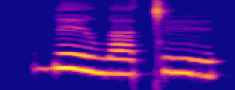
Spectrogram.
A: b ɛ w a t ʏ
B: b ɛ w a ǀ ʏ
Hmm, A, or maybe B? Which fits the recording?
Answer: B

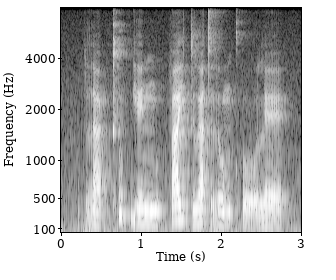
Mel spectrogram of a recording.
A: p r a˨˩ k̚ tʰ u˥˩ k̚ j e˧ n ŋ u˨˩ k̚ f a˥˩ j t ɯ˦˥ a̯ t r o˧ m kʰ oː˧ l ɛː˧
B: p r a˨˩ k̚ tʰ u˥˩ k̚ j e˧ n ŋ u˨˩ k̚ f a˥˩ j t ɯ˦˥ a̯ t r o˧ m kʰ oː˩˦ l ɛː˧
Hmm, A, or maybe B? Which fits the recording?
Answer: B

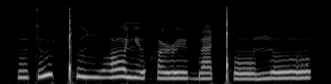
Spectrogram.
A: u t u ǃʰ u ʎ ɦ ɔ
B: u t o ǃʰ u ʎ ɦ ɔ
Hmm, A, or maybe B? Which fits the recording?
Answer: A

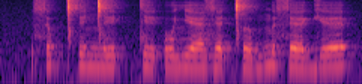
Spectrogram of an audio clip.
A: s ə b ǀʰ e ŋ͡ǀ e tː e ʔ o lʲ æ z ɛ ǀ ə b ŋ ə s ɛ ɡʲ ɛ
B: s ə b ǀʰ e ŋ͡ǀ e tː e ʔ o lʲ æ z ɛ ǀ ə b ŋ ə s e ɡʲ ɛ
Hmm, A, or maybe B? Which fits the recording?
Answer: A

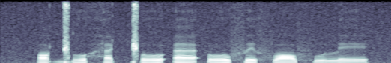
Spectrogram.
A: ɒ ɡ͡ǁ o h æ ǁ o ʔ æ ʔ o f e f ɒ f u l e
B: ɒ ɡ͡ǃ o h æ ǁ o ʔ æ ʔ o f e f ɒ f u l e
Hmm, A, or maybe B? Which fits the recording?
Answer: A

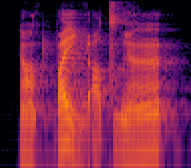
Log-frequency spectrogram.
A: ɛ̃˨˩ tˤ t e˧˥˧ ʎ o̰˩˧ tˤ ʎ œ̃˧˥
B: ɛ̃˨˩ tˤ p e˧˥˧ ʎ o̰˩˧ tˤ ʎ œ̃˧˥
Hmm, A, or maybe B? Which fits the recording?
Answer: B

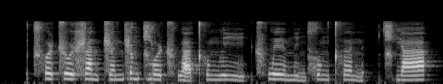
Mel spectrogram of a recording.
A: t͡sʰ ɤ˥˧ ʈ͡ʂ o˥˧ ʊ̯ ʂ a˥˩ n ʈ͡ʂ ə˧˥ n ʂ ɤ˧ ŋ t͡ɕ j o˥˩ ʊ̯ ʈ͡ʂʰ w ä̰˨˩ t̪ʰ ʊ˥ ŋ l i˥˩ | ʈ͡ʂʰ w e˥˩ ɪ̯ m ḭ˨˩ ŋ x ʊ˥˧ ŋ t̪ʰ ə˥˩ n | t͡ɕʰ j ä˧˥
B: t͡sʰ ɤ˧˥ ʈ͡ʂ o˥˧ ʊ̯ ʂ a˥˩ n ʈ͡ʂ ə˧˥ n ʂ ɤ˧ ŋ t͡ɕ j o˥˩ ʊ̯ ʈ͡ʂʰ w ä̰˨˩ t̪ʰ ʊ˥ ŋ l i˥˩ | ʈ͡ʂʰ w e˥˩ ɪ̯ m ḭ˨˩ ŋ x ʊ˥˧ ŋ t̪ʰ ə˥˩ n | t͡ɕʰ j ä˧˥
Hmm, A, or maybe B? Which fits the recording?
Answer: A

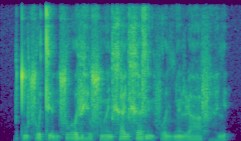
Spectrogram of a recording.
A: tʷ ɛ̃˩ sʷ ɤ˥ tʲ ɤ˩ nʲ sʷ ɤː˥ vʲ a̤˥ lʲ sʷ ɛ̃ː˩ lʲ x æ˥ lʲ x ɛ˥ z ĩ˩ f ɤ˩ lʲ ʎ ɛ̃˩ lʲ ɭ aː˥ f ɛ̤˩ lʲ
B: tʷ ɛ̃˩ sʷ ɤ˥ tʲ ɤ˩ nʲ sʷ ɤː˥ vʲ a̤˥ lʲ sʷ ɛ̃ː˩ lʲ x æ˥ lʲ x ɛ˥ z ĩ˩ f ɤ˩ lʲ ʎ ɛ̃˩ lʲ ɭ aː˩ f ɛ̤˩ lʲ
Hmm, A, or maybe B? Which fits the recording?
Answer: B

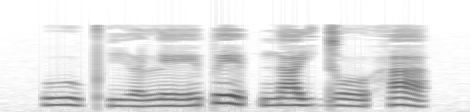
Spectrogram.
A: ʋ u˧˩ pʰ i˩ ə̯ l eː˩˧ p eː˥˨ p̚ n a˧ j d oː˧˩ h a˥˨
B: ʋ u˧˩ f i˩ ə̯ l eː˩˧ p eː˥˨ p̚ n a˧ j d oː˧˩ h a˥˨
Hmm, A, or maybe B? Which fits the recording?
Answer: A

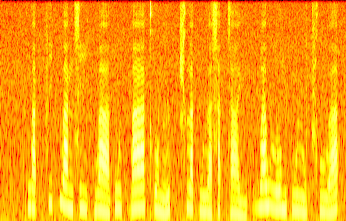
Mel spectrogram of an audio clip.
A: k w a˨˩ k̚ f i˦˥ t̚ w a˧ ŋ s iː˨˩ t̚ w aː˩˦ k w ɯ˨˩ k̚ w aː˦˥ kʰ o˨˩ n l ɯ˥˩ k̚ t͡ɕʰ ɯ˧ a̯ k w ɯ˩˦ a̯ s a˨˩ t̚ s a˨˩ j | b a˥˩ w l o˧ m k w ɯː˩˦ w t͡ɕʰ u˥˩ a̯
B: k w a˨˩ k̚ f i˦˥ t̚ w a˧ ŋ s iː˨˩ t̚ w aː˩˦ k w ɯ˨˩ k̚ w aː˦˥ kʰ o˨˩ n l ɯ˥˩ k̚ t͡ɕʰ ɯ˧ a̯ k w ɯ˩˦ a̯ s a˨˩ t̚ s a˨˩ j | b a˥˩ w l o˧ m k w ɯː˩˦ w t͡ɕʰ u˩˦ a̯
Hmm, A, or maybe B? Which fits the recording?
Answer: B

